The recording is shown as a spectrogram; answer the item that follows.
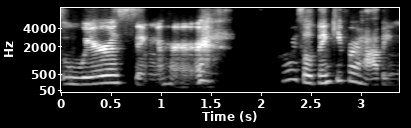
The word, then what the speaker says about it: Weerasinghe: with me i don't know how to pronounce her last name even though i'm also brown i'm gonna butcher it so it's we're a singer so thank you for having me um my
